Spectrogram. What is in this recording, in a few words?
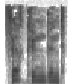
"verkündend", German; adjectives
